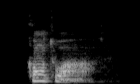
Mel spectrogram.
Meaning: plural of comptoir
- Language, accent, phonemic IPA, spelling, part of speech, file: French, Canada, /kɔ̃.twaʁ/, comptoirs, noun, LL-Q150 (fra)-comptoirs.wav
